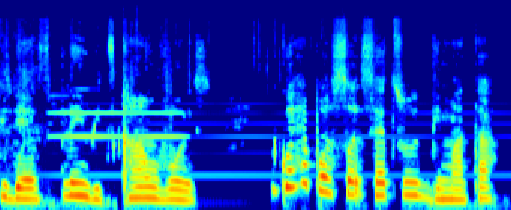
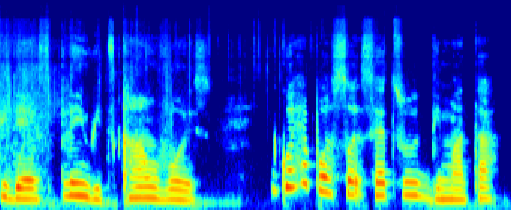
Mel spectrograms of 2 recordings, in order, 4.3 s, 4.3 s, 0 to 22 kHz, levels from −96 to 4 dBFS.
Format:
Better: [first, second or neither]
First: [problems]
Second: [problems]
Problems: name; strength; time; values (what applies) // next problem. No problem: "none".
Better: second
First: noise reduction (classical method spectral subtraction)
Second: none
